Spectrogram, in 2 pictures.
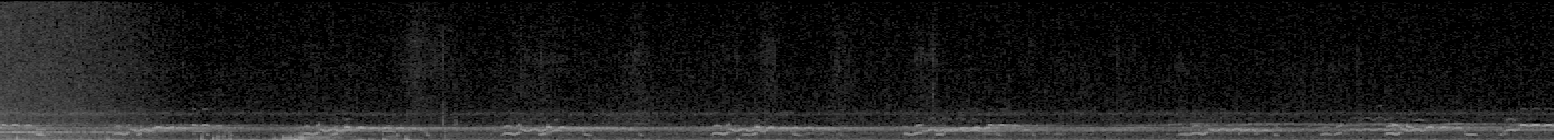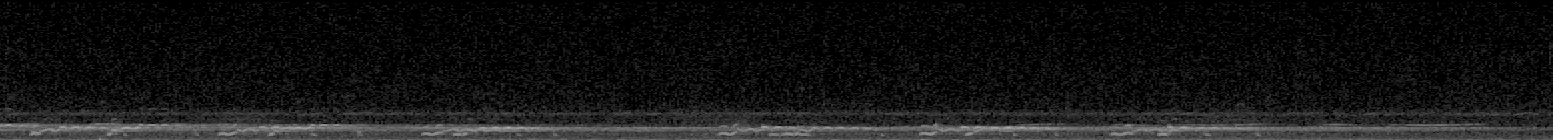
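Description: A wildlife chorus of many short, overlapping trilled calls, repeating every second or so. A long, steady whistled note runs through the first second. The calls fade out near the end.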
